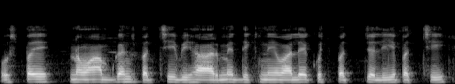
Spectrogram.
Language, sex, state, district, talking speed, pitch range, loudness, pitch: Hindi, male, Uttar Pradesh, Lalitpur, 130 wpm, 110-120 Hz, -15 LUFS, 115 Hz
